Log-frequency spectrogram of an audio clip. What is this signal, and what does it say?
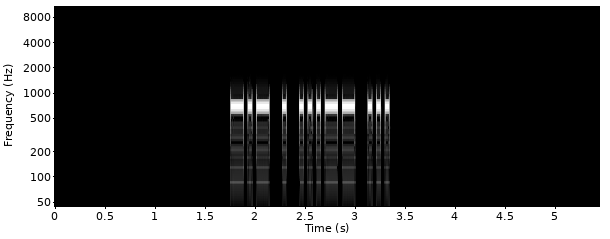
Morse code, heard as a keyed tone, about 28 wpm, 700 Hz. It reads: KE3S
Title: USA Call Signs - 4 Characters - Repeated 2x - 28wpm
